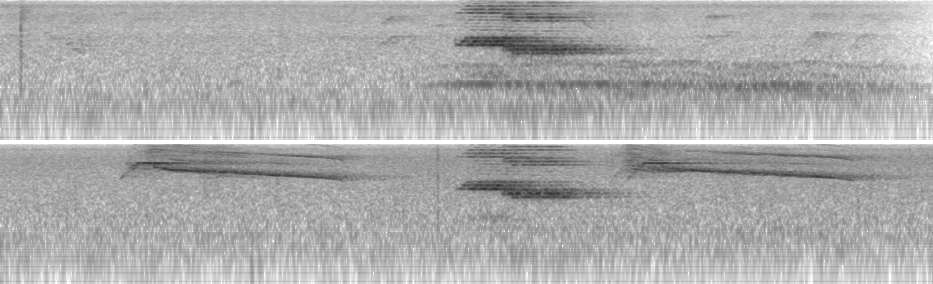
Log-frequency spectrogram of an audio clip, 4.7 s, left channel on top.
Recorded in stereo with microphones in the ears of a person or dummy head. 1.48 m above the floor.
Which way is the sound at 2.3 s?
55° left (ahead or behind).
